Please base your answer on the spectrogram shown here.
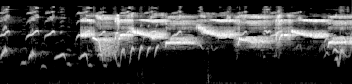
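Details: White-rumped shama singing at night, loud and varied: short rising whistles, then a fast run of descending slurred notes and dense, rich warbling phrases high in pitch, with a faint low hum underneath.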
